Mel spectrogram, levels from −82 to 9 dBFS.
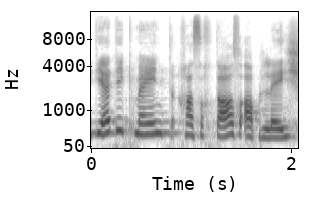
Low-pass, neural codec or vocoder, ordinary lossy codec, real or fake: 14.4 kHz; autoencoder, 48 kHz, 32 numbers a frame, DAC-VAE, trained on Japanese speech; none; fake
